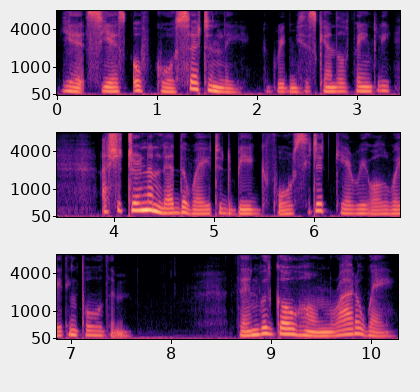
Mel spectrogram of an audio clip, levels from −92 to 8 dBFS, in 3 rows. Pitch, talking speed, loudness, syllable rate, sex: 155 Hz, 180 wpm, -19 LUFS, 5.0 syllables/s, female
